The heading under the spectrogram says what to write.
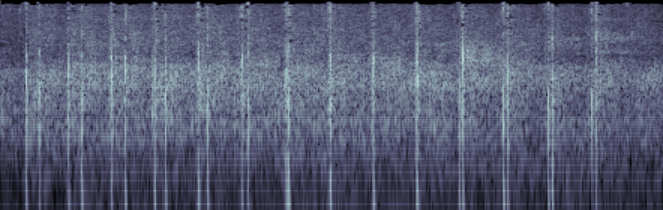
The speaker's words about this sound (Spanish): por favor, un aplauso para recibirlo.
